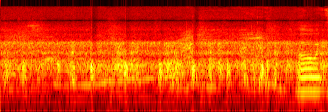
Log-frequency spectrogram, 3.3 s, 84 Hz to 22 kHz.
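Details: Fetal heartbeat on home Doppler at 9 weeks 4 days pregnant, first time found: fast, rhythmic whooshing pulses through static at roughly 170–180 a minute.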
